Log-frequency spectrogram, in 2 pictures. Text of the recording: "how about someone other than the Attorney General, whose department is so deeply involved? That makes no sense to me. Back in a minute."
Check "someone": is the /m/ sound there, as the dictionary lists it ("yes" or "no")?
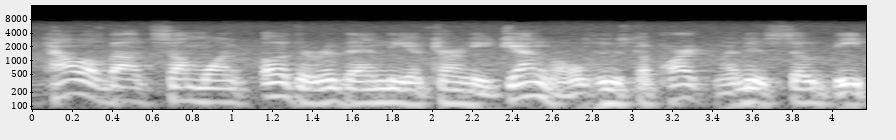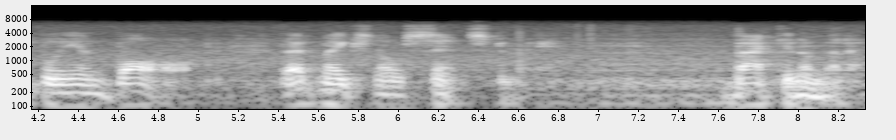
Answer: yes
